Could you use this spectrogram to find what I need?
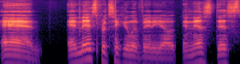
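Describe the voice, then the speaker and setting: A man's fairly low, bright, sharp voice at a moderate pace with ordinary pitch variation, in a dry, close sound with no echo on a very clean recording with a silent background. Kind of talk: casual reaction commentary. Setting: audio technical difficulties.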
